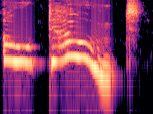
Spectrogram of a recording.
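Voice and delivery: put-on high, pleading child's cry; tearful boy's protest; almost weeping cry. A narrator's reading. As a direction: plead in a very high voice, close to tears. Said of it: "cried Philip, almost weeping".

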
